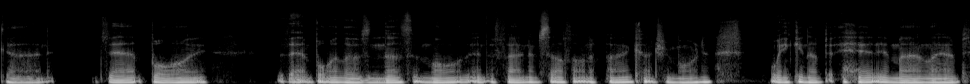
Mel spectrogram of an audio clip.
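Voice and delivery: put-on country Southern accent; American Southern accent. Streamer showing off for Beef, American Southern accent. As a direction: play a doting Southern belle with a country accent. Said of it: "I've got a good American accent".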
